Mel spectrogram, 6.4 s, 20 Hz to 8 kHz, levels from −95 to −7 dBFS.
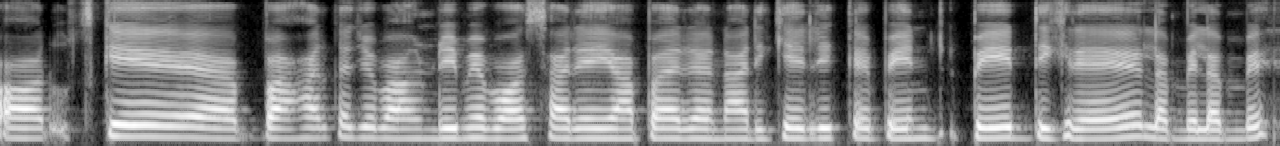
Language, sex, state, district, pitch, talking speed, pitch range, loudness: Hindi, female, Chandigarh, Chandigarh, 200 Hz, 205 wpm, 195-205 Hz, -15 LUFS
